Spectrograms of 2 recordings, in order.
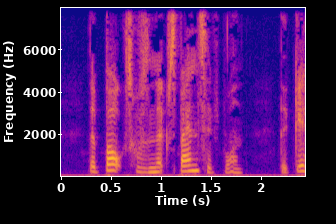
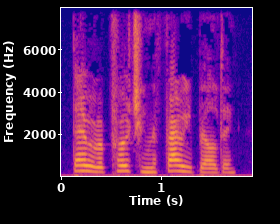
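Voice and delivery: plain reading voice

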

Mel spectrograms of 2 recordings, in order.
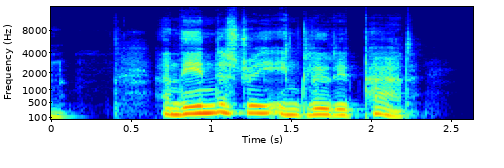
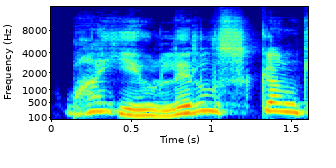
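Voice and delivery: slow, higher, mock-furious insult; angry cry; 7 semitones higher, slower than usual. Wall realises Pat is Bannerson's spy, slow angry cry. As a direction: spit the insult slowly at him. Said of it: "he cried".

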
